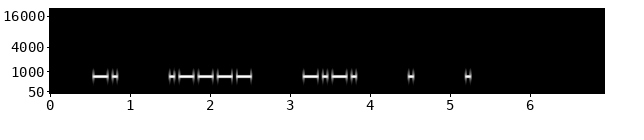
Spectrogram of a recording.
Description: Morse code, heard as a keyed tone, about 20 wpm, spaced as for 10 wpm, 700 Hz. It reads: N1CEE
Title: 102 Lesson 17g - Letter u - Call Signs 20wpm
